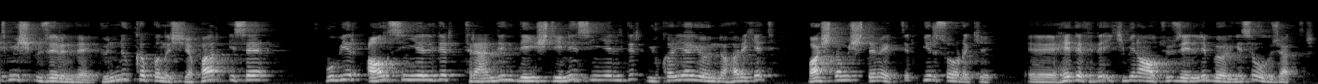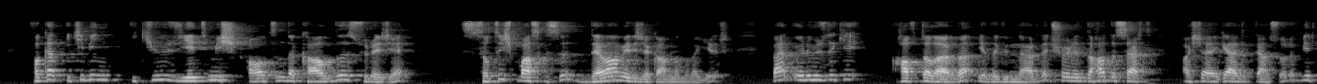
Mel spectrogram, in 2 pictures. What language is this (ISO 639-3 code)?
tur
